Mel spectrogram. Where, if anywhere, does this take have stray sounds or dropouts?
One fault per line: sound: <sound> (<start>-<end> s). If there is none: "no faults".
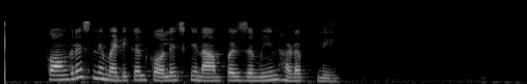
no faults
